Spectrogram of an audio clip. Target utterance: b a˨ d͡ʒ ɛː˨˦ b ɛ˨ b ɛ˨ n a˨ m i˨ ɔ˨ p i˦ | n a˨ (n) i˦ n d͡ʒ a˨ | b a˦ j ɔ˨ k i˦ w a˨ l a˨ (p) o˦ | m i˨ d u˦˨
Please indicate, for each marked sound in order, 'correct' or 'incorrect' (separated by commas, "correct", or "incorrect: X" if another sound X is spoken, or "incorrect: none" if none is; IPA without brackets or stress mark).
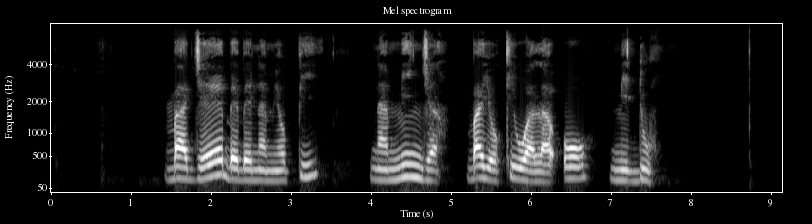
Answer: incorrect: m, incorrect: none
